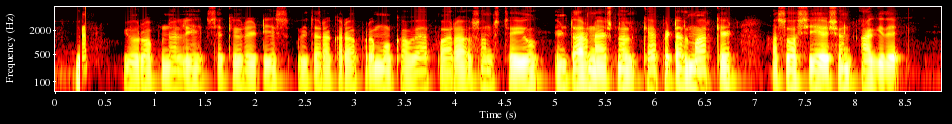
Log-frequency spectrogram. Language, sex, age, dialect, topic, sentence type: Kannada, male, 18-24, Mysore Kannada, banking, statement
